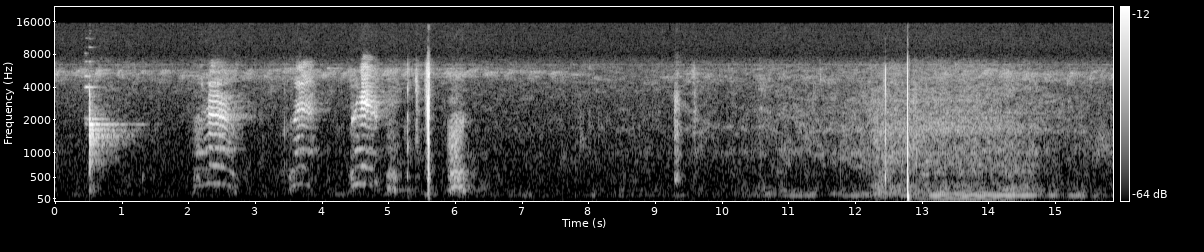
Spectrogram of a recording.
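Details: F1 leopard cat hybrid (kucing hutan F1) playing with its drinking water: four short, harmonic meows in the first five seconds, then clicks and sharp taps, a sudden loud crack, and a low rumbling hum near the end.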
